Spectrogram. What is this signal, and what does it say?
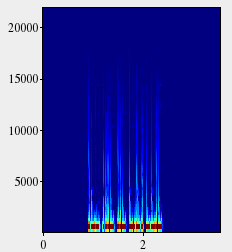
Morse code, heard as a keyed tone, about 48 wpm, 690 Hz. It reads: WVUCQ
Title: Code Groups - 5 Letters - 50wpm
